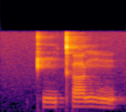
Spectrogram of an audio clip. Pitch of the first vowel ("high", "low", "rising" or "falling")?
low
